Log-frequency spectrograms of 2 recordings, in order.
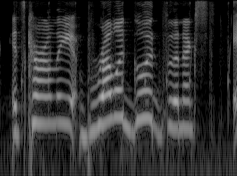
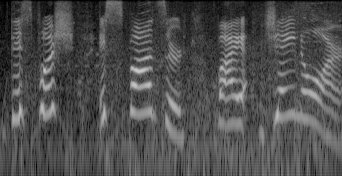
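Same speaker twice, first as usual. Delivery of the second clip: announcer voice; 6 semitones higher, 7 dB louder, slower than usual. Pretend. Mock sponsor announcements.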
